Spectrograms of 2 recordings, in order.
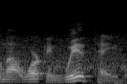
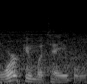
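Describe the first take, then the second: First: "with" picked out as the key word; stress on "with". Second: Said in the usual way. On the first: Real, not acted. Commentator correcting himself about tables, stress on "with". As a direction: lean on "with", the rest lighter.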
